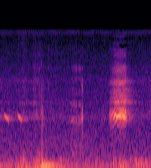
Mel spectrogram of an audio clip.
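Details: A scarlet macaw, an endangered Costa Rican parrot, at a sanctuary gives one loud, harsh squawk near the end after a few fainter short calls, over a low rumble of wind or distant traffic.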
